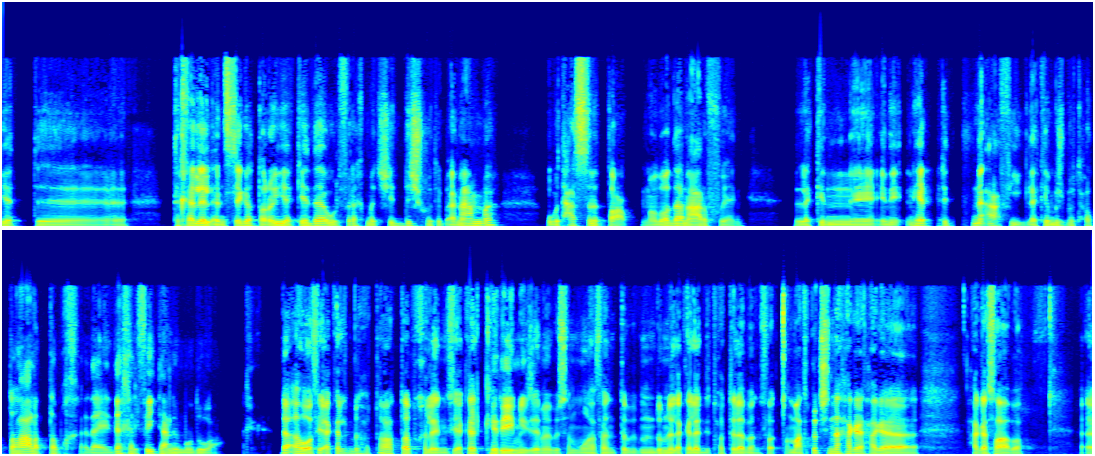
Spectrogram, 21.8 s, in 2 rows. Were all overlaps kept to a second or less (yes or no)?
yes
